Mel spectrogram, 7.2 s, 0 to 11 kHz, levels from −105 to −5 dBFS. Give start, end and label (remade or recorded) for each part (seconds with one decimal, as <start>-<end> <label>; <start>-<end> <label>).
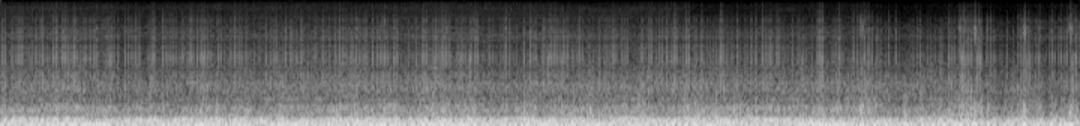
0.0-7.2 recorded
